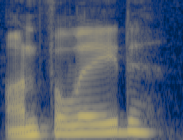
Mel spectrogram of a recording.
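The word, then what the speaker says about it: enfilade: want everybody to be I think the pronunciation is unila I've only seen it in text but e n f i l a d e it's a it's a French term un new terms for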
